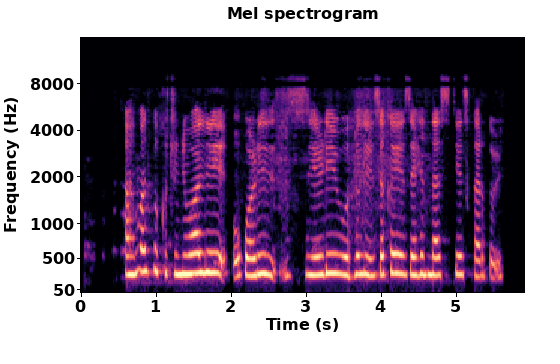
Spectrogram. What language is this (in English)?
Pashto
